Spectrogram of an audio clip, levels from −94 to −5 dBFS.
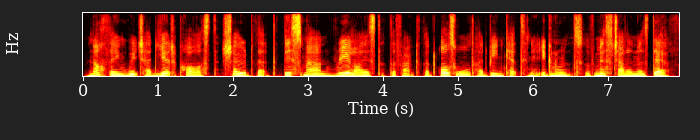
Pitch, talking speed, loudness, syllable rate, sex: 205 Hz, 175 wpm, -18 LUFS, 4.6 syllables/s, female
